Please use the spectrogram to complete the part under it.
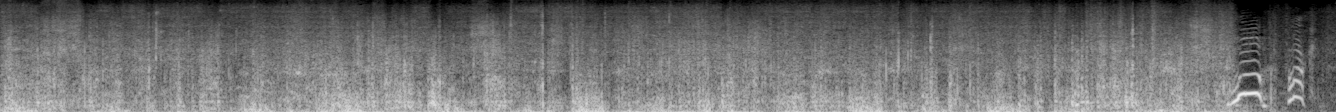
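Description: Bike tyres rumble and crunch over a bumpy dirt trail.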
